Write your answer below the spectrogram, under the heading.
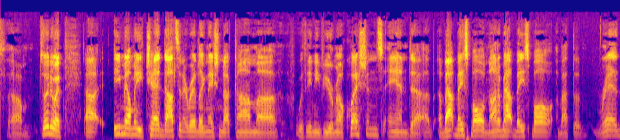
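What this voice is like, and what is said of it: Dulcet regional accent. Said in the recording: “accent ... Everybody loves this accent ... it's dulcet”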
